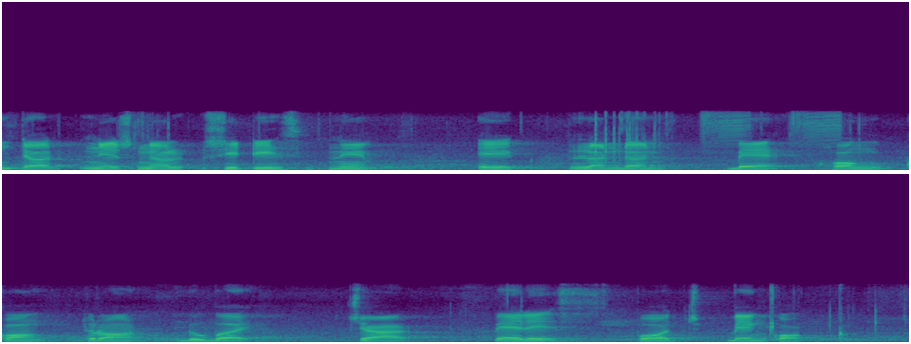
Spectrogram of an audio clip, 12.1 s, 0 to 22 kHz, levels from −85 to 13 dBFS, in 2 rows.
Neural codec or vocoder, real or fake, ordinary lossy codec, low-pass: none; real; none; none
